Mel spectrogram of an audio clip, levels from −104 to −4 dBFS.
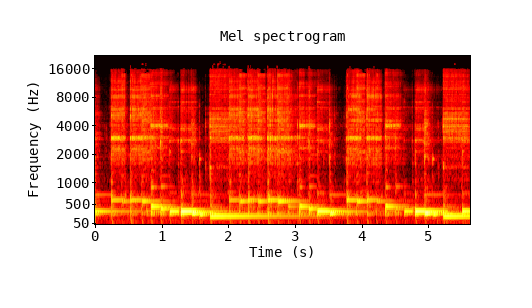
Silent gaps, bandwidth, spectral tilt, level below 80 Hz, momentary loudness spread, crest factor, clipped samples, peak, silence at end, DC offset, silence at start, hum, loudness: none; 16 kHz; -3.5 dB/octave; -66 dBFS; 11 LU; 16 dB; under 0.1%; -10 dBFS; 0 s; under 0.1%; 0 s; none; -27 LUFS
